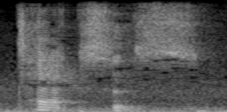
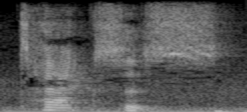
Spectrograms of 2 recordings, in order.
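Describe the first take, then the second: Both takes have the same delivery.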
